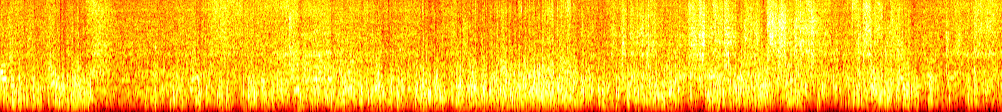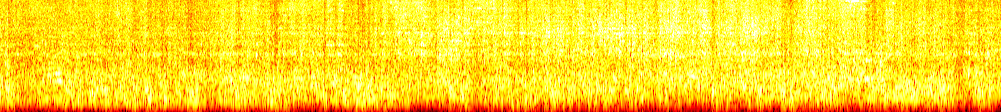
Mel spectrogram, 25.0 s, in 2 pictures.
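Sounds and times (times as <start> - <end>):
train carriage rumble and rattle: 0.0 - 25.0
wheels clacking over rail joints: 6.9 - 25.0.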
